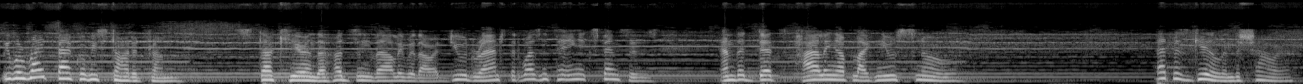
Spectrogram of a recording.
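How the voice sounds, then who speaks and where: An actress playing a worried, suspicious wife who runs a failing ranch, in 1940s radio drama style with narration and questioning dialogue. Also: female voice, mid-range voice, measured pace, close to an everyday voice. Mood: brooding. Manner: brooding, questioning. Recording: vintage radio broadcast with music.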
